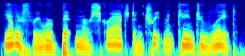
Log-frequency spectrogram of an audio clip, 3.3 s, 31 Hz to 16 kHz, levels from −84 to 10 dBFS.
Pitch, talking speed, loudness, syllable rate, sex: 95 Hz, 220 wpm, -22 LUFS, 5.5 syllables/s, male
